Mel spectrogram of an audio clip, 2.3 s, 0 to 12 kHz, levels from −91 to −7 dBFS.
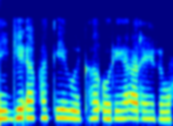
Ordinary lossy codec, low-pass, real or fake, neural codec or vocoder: MP3, 48 kbps; 7.2 kHz; fake; codec, 16 kHz, 2 kbps, X-Codec, HuBERT features, trained on general audio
